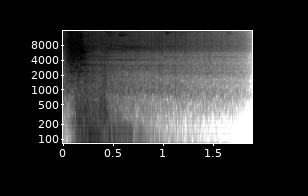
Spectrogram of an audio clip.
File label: activate Walking Wild; netent; narcos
